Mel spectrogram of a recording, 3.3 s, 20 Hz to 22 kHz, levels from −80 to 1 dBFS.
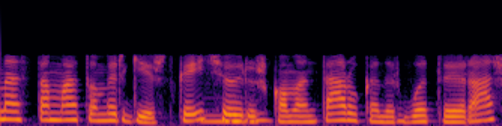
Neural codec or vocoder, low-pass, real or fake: none; 3.6 kHz; real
